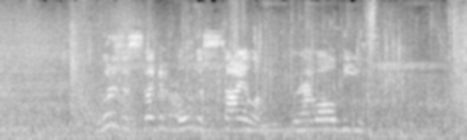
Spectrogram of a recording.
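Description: A creature growls and roars.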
